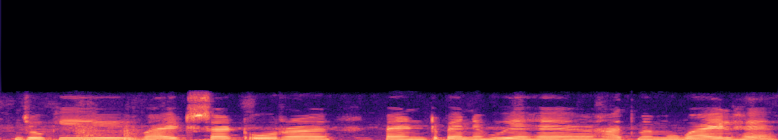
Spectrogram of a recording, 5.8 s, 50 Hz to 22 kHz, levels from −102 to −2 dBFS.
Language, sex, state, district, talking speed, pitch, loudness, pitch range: Hindi, female, Chhattisgarh, Sukma, 145 wpm, 215 Hz, -19 LUFS, 210-220 Hz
